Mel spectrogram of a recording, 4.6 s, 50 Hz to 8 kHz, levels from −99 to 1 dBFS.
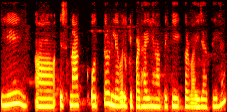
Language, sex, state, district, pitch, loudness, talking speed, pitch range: Hindi, female, Bihar, Samastipur, 220 Hz, -17 LUFS, 160 wpm, 210-245 Hz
